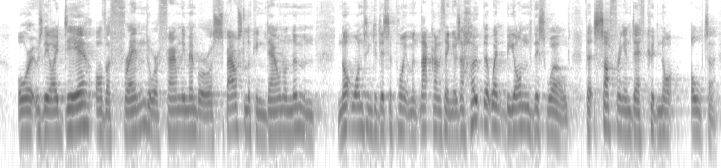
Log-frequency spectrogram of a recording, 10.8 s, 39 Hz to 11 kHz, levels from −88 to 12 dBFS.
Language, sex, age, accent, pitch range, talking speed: English, male, 30-49, British, 130-155 Hz, 245 wpm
